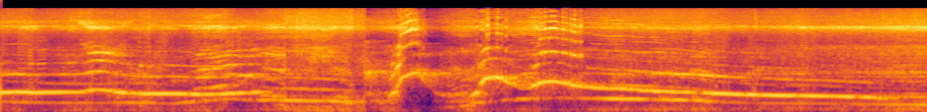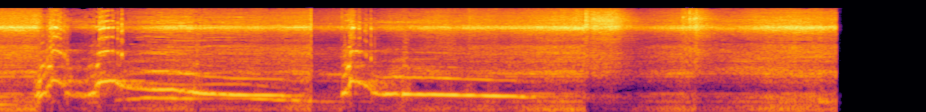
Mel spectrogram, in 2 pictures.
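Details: A toy poodle that likes to sing howls along: sustained wavering notes falling slowly in pitch, interrupted by quick rising yips and brief pauses, ending abruptly in silence.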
